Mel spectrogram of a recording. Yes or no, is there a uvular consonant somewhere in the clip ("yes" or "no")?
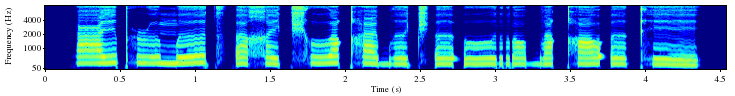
yes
